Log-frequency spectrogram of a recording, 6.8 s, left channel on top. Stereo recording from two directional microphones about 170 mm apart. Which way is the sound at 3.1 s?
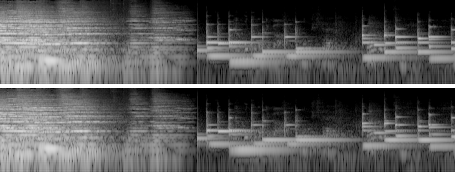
Centre (ahead or behind).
